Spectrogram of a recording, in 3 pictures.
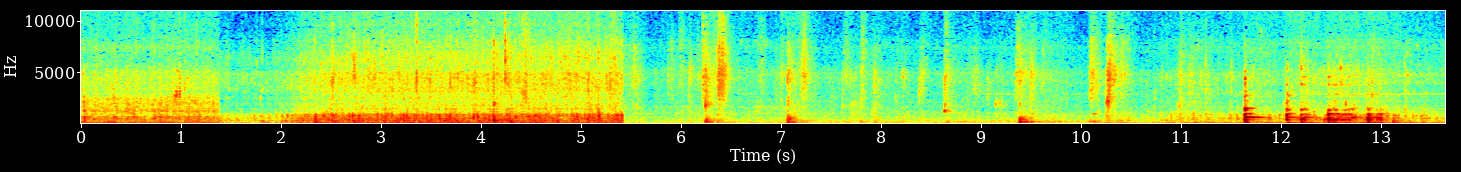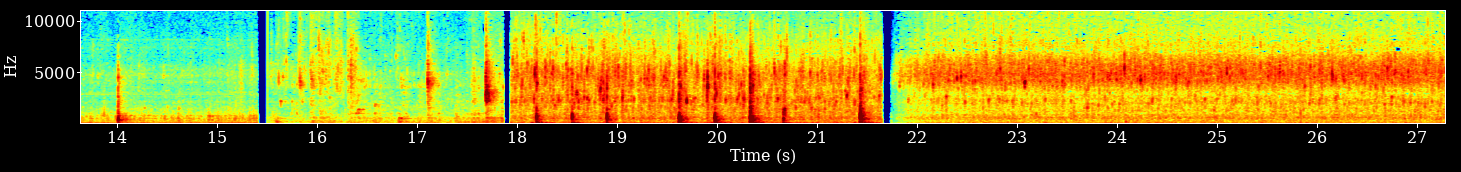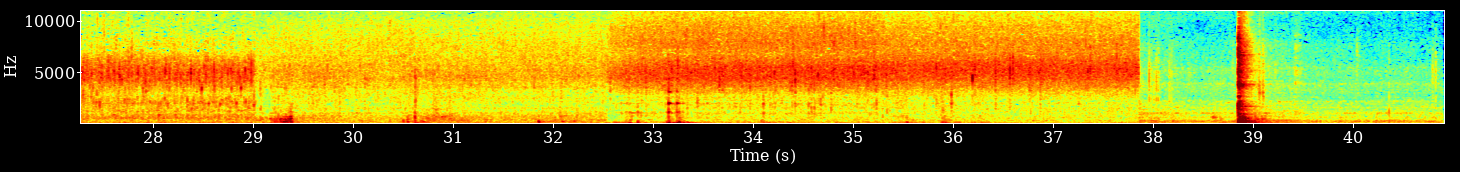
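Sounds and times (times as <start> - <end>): potatoes frying in hot oil: 0.0 - 5.4, 17.7 - 37.9.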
